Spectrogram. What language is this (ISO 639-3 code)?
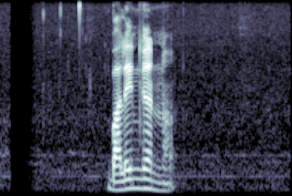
sin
